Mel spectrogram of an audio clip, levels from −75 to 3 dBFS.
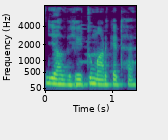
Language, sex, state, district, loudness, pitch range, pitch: Hindi, male, Bihar, Muzaffarpur, -15 LUFS, 130-145 Hz, 135 Hz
